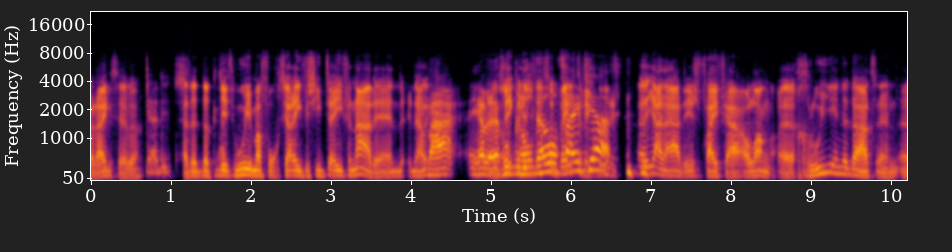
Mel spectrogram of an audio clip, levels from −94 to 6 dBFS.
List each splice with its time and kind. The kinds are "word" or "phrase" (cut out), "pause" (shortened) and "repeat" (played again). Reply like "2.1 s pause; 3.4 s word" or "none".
none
